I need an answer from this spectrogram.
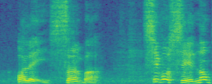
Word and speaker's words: samba: Veja como se pronuncia samba. O M não está aqui. O M é apenas um sinal de nasalização da vogal anterior, dizendo que essa vogal ela é nasal e não oral. Olha aí, samba.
